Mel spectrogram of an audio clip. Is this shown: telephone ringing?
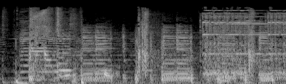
yes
